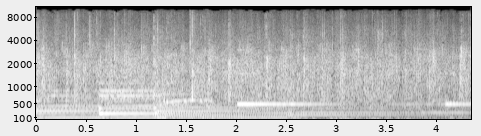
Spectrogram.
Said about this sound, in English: Somebody clap your hands and rejoice.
